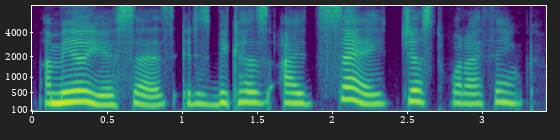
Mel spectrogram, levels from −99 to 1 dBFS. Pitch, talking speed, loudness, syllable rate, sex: 240 Hz, 190 wpm, -18 LUFS, 5.0 syllables/s, female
